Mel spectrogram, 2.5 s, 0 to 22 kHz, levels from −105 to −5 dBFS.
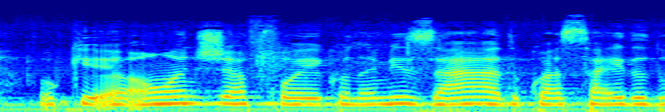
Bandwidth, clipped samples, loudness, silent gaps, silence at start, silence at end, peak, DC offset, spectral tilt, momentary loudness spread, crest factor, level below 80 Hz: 11.5 kHz; under 0.1%; -36 LUFS; none; 0 s; 0 s; -22 dBFS; under 0.1%; -6 dB/octave; 4 LU; 14 dB; -56 dBFS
